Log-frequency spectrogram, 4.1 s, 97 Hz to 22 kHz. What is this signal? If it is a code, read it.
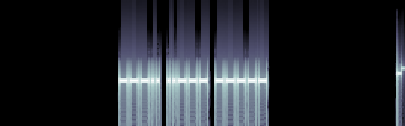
Morse code, heard as a keyed tone, about 44 wpm, 700 Hz. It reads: 820
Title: Numbers - 3-Digit 45wpm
